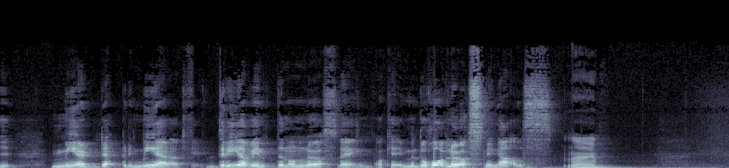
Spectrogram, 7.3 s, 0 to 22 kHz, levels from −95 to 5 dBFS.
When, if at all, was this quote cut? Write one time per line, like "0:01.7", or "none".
0:01.9
0:04.5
